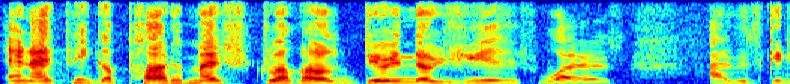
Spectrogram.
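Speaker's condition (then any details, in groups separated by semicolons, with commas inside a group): Dystonia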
